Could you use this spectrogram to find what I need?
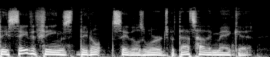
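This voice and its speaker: This man's medium-pitched voice is somewhat breathy, with a dark, mellow tone and ordinary pitch variation. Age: 40s. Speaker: fitness podcast host and gym owner. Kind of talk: casual interview. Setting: studio.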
